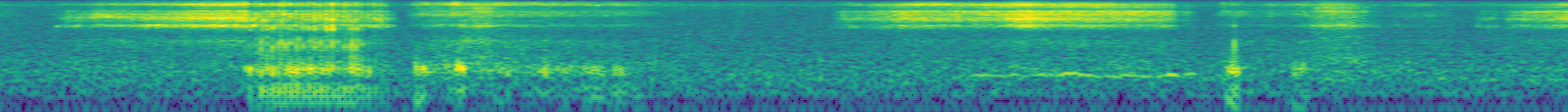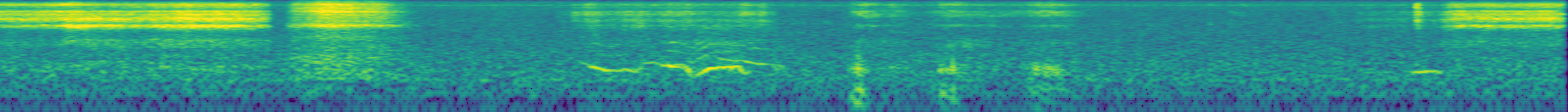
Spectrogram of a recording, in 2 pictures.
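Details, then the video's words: Tucker, a sleeping dog, snoring: soft breathy hissing snores with a wheezy edge, rising and falling in irregular bursts roughly every two to three seconds, with a few faint squeaky whines between breaths in a quiet room. "Tucker sleeping and snoring"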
